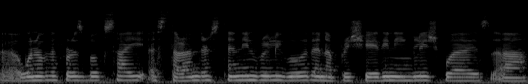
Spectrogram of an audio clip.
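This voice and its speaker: A woman speaks with a Mexican accent at a medium pitch, fairly quickly and with hardly any pauses. Her loudness stays very even, and her intonation is flat and monotone. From Mexico. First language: Spanish. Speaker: Bible study teacher. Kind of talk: casual chat.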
